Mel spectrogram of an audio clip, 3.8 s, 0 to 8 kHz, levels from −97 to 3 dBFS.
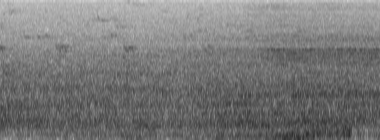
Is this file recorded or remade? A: recorded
